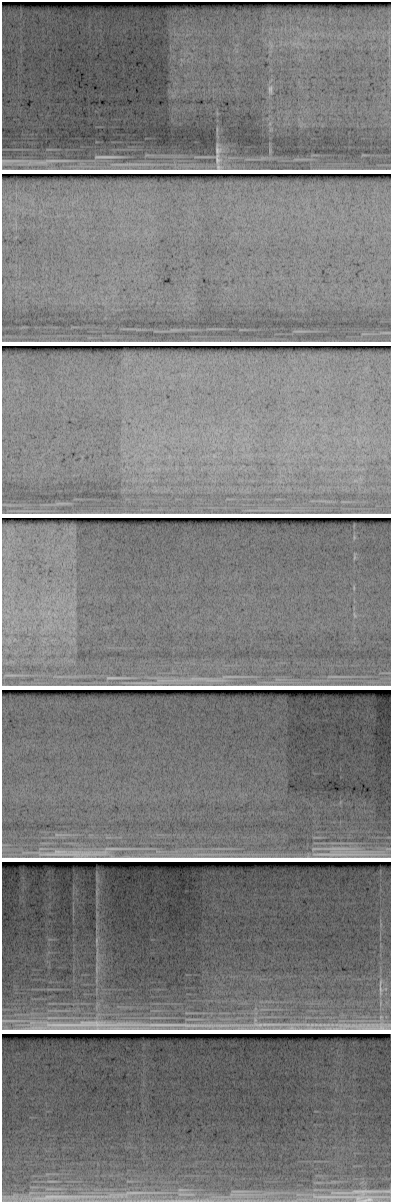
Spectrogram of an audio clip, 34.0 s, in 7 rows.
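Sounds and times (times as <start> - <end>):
meat sizzling in a pan: 0.0 - 24.7.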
